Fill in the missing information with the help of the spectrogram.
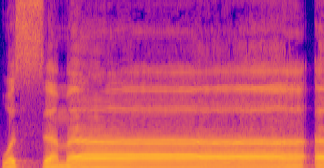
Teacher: میم پہ مد واجب ہے، 3 سے 4 الف کے برابر آپ اس پہ مد کریں گے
